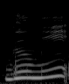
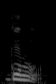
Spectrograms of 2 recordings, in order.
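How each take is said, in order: First: Both words are said fully and separately. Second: The words blend together with the v sound dropped. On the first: "Gimme is elided to" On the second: "elided to gimme"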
